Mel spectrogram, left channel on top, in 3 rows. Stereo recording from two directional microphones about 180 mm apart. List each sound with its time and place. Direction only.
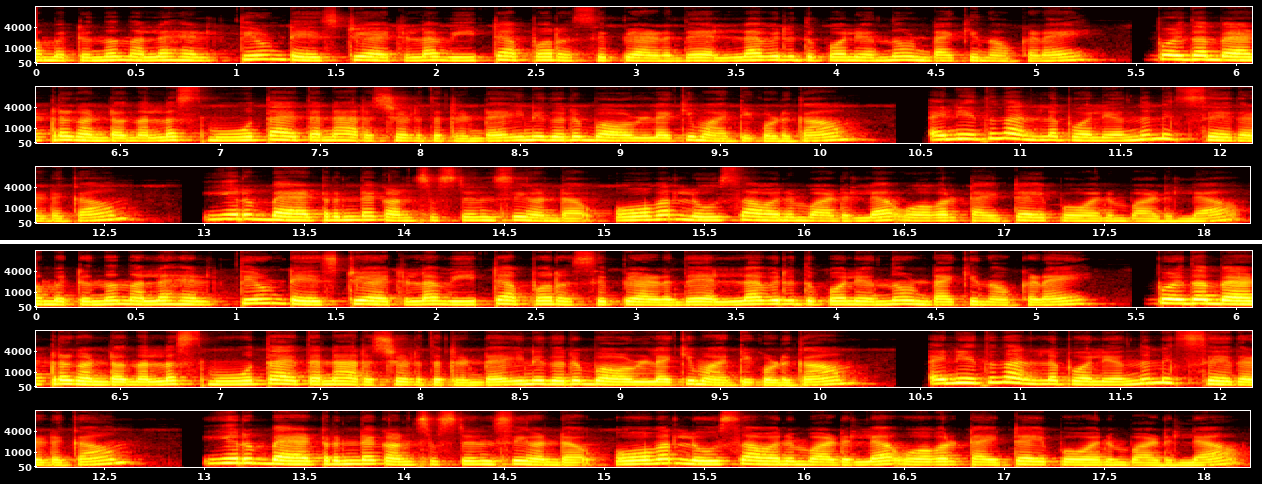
0.0 s a woman's voice: 25° right (ahead or behind)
